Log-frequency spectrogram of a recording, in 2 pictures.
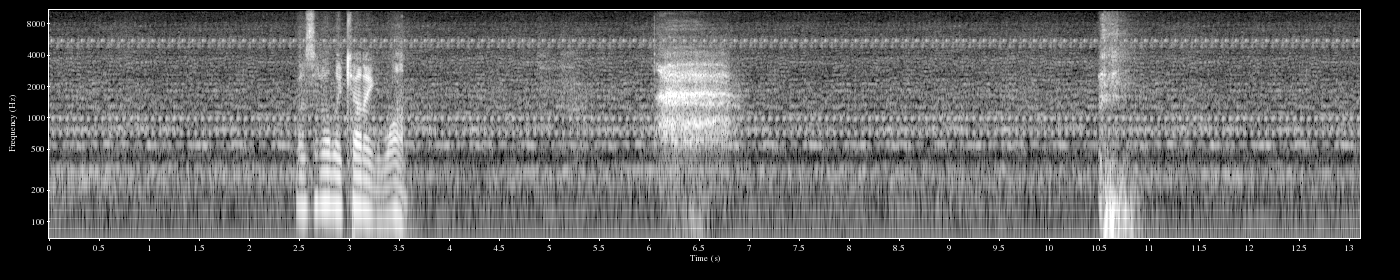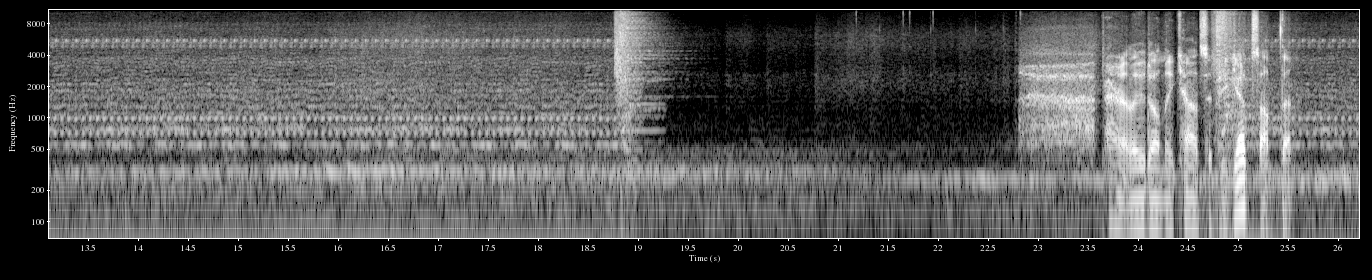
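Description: A mining laser hums steadily with a low electronic drone.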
